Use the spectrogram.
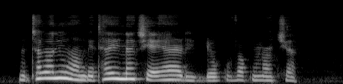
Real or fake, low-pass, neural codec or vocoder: fake; 10.8 kHz; codec, 32 kHz, 1.9 kbps, SNAC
